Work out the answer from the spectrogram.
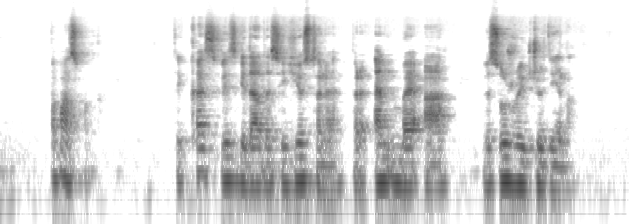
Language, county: Lithuanian, Alytus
